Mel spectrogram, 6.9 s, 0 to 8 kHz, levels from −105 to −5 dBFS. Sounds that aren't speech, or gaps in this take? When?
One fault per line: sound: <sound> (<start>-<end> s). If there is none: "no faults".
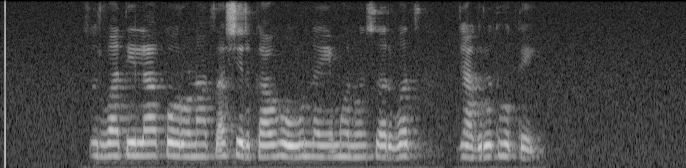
no faults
